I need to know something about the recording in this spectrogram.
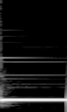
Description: GENDER, Bronze Gamelan

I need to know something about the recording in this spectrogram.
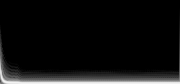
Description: SY KICK, SYNTH KICKS; Best Service Alpha Dance vol.2

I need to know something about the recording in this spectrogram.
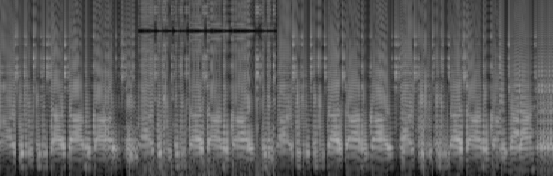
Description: Vocoder; Sonic Foundry (Sony Creative Software); Afterhours EDM

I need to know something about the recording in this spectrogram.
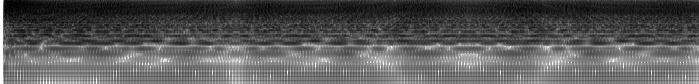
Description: POPBRASS; MORPHEUS

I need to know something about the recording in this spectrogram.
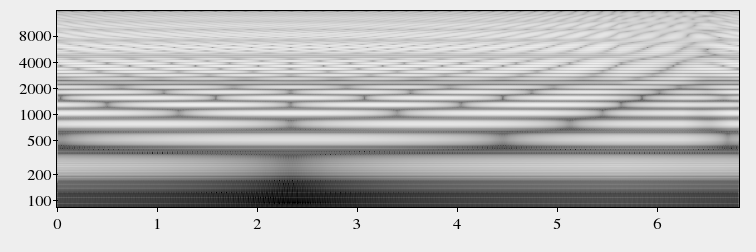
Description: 2x pulse, raw osc pads; Zero-G Ambient 1

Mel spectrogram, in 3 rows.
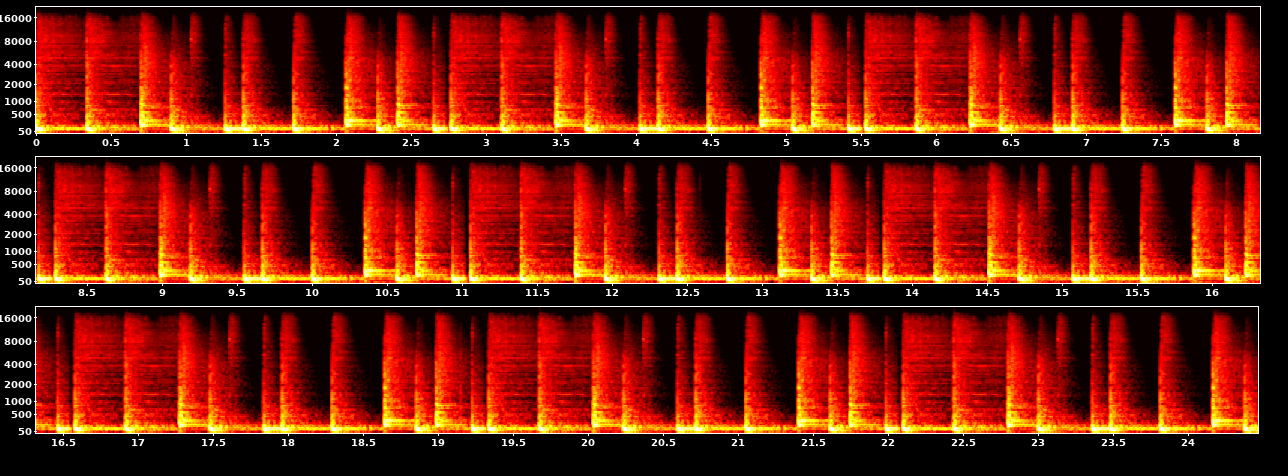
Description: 87 bpm, Breaks; CAN CAN; POTBreaks

